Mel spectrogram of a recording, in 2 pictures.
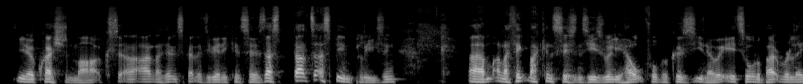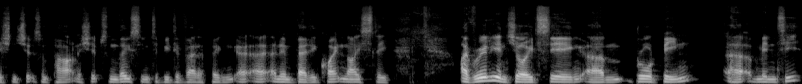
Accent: British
